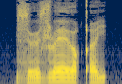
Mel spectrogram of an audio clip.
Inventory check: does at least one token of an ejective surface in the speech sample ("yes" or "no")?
yes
